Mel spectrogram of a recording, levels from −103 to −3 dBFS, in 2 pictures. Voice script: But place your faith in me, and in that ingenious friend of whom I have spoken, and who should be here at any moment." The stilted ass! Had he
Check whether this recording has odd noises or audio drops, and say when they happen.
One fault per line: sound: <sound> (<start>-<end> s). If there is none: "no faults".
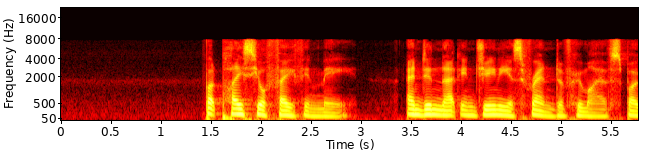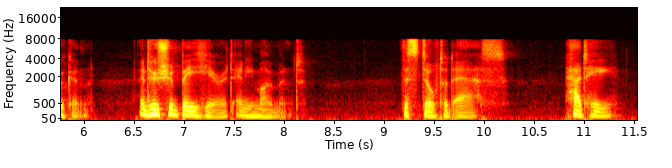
no faults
